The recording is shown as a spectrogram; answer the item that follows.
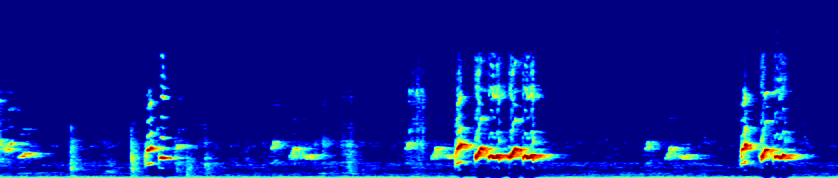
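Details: Sooty-headed bulbul in energetic, clear song: scattered short whistles, then a rapid bubbling run of four or five liquid notes and a later burst of chattering whistles, over a low steady hum.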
